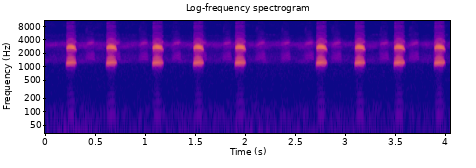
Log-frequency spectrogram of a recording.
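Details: Rice-field frog Fejervarya kawamurai at Itoshima, Fukuoka, Japan, by the Kamo River: a fast run of ten loud, punchy croaks roughly every half second, fairly steady rhythm, with a soft frog chorus underneath.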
